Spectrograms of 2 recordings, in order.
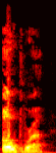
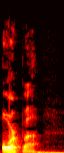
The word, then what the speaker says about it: Orpah: even pronounce oppa so imagine that that that your name is pronounced wrong so much that people call you Oprah instead of Orpah my god what if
